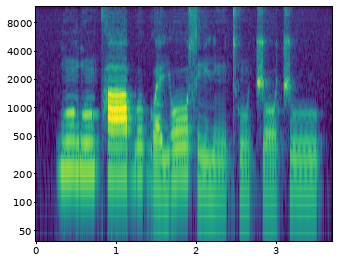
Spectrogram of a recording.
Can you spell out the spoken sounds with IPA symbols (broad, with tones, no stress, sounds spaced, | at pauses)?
ɡ ũ˦ ɡʷ ũ˦ pʰ aː˦ b ʊ˦ ɡʷ ɛ˨ j oː˦ s i˨ j ĩ˨ tʰ ũ˨ t͡ʃ oː˨ t͡ʃ uː˦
